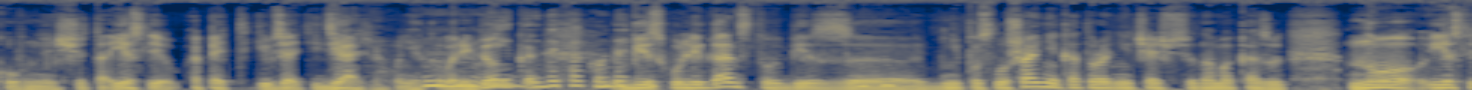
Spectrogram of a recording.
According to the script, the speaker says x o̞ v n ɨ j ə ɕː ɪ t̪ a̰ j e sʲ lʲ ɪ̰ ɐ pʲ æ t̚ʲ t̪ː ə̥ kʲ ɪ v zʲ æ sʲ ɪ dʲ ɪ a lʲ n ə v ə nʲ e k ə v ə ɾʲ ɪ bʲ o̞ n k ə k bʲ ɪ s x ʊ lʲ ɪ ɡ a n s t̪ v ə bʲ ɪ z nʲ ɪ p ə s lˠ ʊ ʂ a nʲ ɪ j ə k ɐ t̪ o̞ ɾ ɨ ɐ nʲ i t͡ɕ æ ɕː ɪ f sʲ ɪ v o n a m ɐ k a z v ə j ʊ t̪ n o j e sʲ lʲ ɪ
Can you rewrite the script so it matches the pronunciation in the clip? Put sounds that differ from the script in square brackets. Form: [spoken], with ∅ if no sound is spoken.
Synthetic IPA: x o̞ v n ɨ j ə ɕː ɪ t̪ a̰ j e sʲ lʲ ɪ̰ ɐ pʲ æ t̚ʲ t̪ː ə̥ kʲ ɪ v zʲ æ [tʲ] ɪ dʲ ɪ a lʲ n ə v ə nʲ e k ə v ə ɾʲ ɪ bʲ o̞ n k ə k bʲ ɪ s x ʊ lʲ ɪ ɡ a n s t̪ v ə bʲ ɪ z nʲ ɪ p ə s lˠ ʊ ʂ a nʲ ɪ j ə k ɐ t̪ o̞ ɾ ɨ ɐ nʲ i t͡ɕ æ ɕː ɪ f sʲ ɪ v o n a m ɐ k a z v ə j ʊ t̪ n o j e sʲ lʲ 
